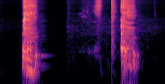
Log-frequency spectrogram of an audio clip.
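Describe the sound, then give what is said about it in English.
Coughing from choking on water: a harsh cough, then two short, quieter coughs and a final harsh cough, heard alone with no talk. “But, like that cough's gone. That's just like me choking on like some water.”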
